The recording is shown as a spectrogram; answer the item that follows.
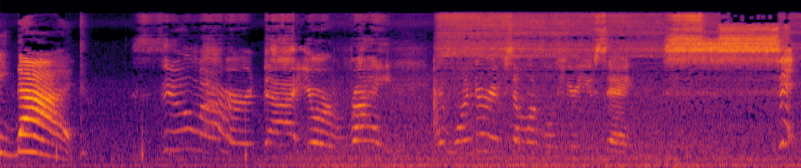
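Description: Speech from a speech-therapy lesson, then a drawn-out 's' hiss lasting about a second near the end: the sound being practised, held long as in 's-s-s-sit'.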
